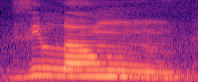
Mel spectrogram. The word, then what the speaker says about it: vilão: O que proporciona essa palavra ser um som nasal é justamente o aotil. Vilão, vilão. Estão percebendo? Então, quando eu pronuncio a palavra, essa pronúncia, ela me dá condições de saber se a palavra tem um som nasal ou não tem.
